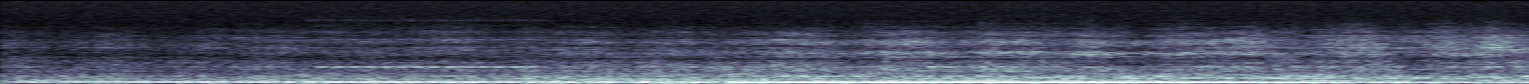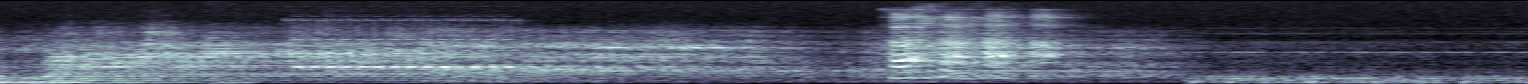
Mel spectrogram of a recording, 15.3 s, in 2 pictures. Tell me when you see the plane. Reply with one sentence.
You can hear the plane from 0.0 to 15.2 s.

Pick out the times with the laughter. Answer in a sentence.
The laughter can be heard from 12.1 to 12.9 s.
